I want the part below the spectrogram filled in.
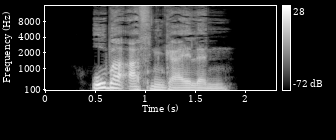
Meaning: inflection of oberaffengeil: 1. strong genitive masculine/neuter singular 2. weak/mixed genitive/dative all-gender singular 3. strong/weak/mixed accusative masculine singular 4. strong dative plural
- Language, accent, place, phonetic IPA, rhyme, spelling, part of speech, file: German, Germany, Berlin, [ˈoːbɐˈʔafn̩ˈɡaɪ̯lən], -aɪ̯lən, oberaffengeilen, adjective, De-oberaffengeilen.ogg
